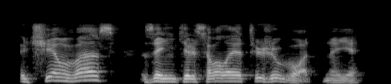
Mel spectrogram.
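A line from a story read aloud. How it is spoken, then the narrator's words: Plain. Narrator (Russian): спросил Лепестков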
